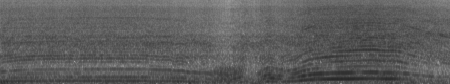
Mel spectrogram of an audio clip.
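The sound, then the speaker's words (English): A chainsaw engine whines steadily, then bogs down with a sagging pitch as it bites into wood while cutting a tree, before revving back up to a loud, sustained buzz. “Michael Gagneau is too busy mowing grass, digging holes at the cemetery, or cutting trees.”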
